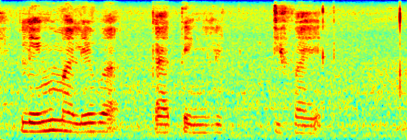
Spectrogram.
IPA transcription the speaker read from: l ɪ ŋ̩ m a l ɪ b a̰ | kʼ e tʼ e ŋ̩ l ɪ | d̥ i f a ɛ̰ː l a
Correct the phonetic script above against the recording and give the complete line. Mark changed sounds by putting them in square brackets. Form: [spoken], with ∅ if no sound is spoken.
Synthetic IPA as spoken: l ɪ ŋ̩ m a l ɪ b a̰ | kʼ [a] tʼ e ŋ̩ l ɪ | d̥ i f a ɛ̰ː l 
